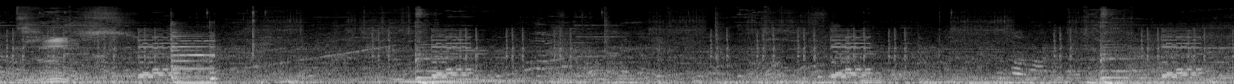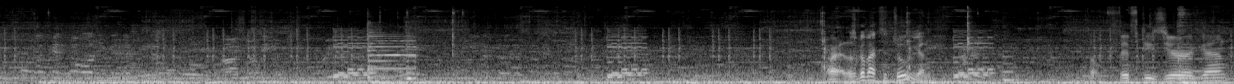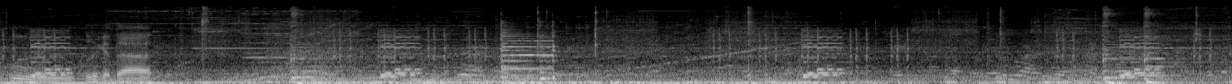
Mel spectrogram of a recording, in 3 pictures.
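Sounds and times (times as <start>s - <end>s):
low hum of casino floor: 0.0s - 37.0s
slot machine spinning: 0.0s - 37.0s.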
